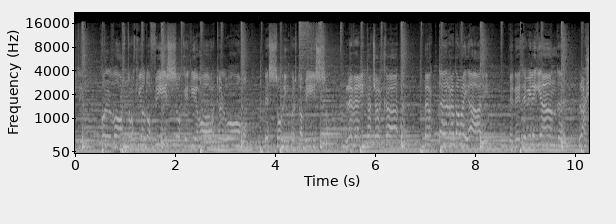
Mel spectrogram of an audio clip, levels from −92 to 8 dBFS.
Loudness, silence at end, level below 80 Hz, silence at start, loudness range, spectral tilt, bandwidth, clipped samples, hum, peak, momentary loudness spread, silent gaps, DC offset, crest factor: -21 LUFS; 0 s; -30 dBFS; 0 s; 1 LU; -4.5 dB/octave; 17 kHz; under 0.1%; none; -6 dBFS; 4 LU; none; under 0.1%; 14 dB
